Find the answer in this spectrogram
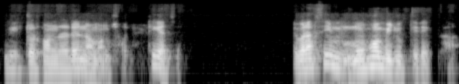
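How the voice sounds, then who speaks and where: A man teaching a geography class online, repeating key terms slowly so students can write them down. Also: fairly low pitch. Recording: tinny phone-like line.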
